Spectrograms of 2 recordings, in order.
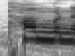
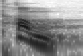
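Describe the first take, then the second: First: The b sound is pronounced at the end. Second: The b sound is silent at the end. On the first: The speaker calls it wrong. "थम नहीं" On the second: The speaker calls it right. "बी क्या होगा यहाँ पे, silent होगा"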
